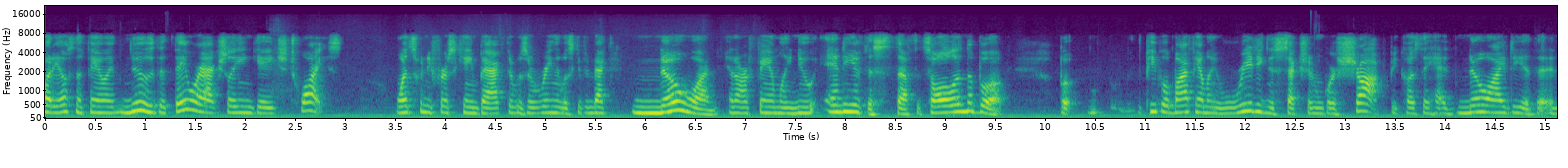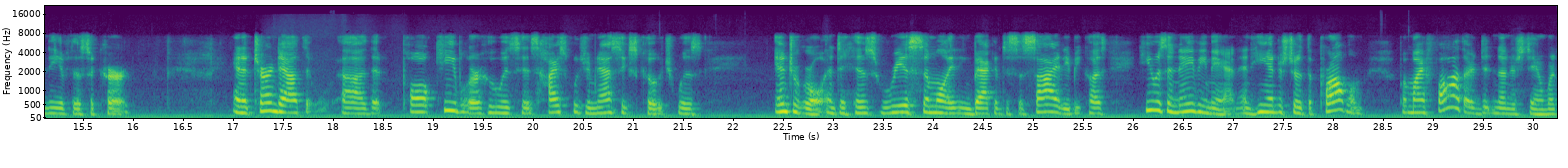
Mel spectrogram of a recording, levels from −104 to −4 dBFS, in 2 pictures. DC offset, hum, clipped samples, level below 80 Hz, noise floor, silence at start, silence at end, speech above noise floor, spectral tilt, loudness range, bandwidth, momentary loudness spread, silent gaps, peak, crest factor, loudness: under 0.1%; none; under 0.1%; -42 dBFS; -40 dBFS; 0 s; 0 s; 20 dB; -4 dB/octave; 4 LU; 8.2 kHz; 10 LU; none; -4 dBFS; 16 dB; -21 LUFS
